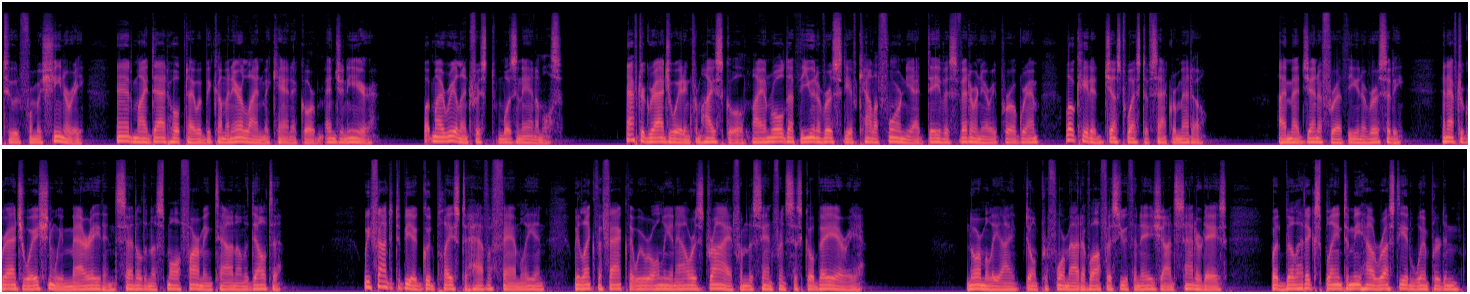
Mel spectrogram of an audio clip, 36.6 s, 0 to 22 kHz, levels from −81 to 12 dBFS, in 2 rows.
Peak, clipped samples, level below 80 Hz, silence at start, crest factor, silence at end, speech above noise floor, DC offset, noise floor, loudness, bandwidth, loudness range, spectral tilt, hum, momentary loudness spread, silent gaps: -2 dBFS; under 0.1%; -30 dBFS; 0 s; 18 dB; 0.05 s; 47 dB; 0.3%; -66 dBFS; -20 LUFS; 16 kHz; 3 LU; -6 dB/octave; none; 6 LU; none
